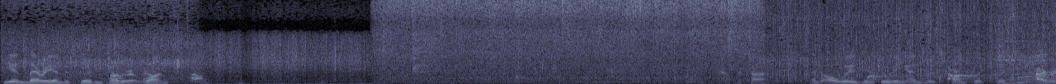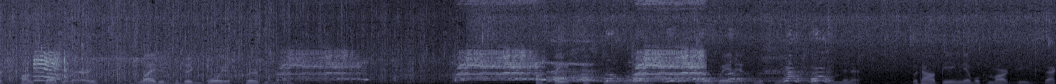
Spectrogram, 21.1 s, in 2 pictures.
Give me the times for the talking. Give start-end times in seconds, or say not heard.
0.0-2.1, 7.2-13.6, 15.9-21.0.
